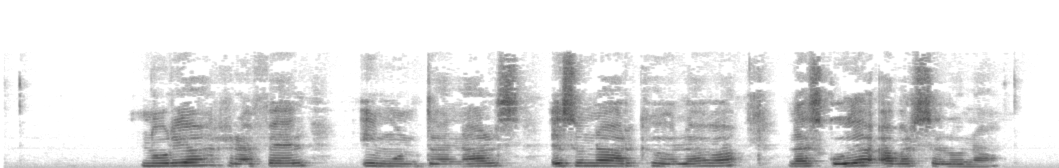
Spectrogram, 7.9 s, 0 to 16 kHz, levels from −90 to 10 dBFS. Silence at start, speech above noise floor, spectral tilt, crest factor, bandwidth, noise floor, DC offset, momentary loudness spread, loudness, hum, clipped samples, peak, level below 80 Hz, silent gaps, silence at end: 1.05 s; 43 dB; -1 dB/octave; 18 dB; 11.5 kHz; -68 dBFS; under 0.1%; 12 LU; -24 LUFS; none; under 0.1%; -8 dBFS; -76 dBFS; none; 0.45 s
